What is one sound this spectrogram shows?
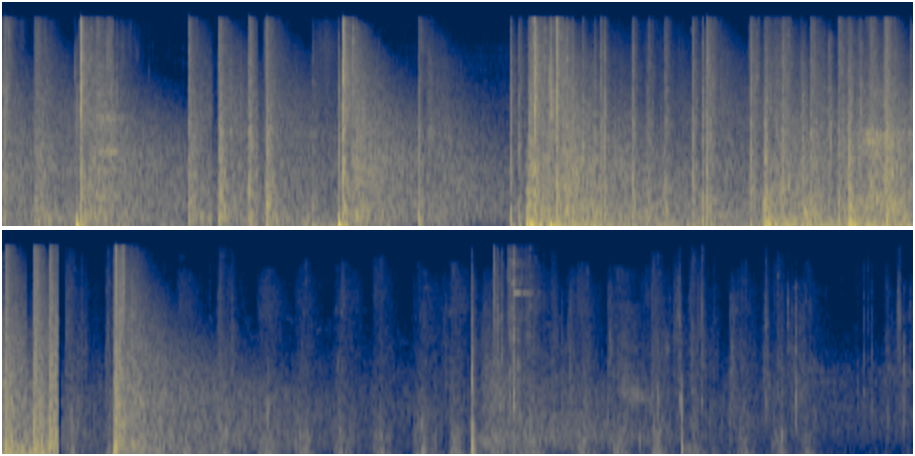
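Gunshots crack loudly and echo through an open forest.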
